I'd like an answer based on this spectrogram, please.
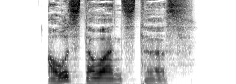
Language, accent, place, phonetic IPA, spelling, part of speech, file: German, Germany, Berlin, [ˈaʊ̯sdaʊ̯ɐnt͡stəs], ausdauerndstes, adjective, De-ausdauerndstes.ogg
- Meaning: strong/mixed nominative/accusative neuter singular superlative degree of ausdauernd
